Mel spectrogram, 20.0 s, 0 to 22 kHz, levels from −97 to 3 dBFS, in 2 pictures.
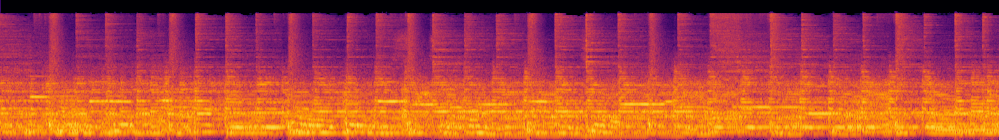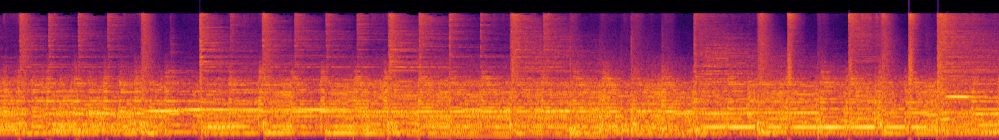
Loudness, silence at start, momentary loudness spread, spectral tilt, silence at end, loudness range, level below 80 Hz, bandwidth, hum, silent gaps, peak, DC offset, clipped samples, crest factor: -11 LUFS; 0 s; 2 LU; -6 dB/octave; 0 s; 1 LU; -46 dBFS; 16 kHz; none; none; 0 dBFS; under 0.1%; under 0.1%; 10 dB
